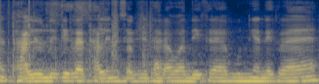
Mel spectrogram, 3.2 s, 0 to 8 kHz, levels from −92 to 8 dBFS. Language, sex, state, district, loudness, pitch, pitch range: Hindi, male, Haryana, Jhajjar, -16 LUFS, 120 Hz, 120-130 Hz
